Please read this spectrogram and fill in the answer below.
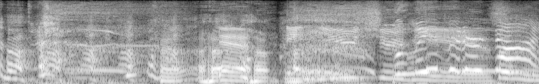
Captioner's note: laughs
